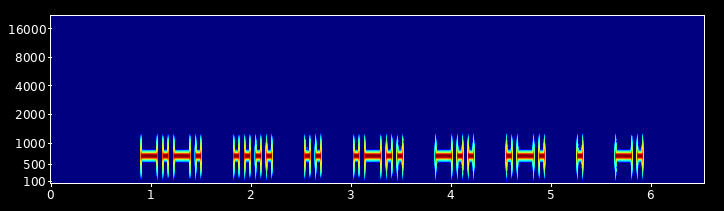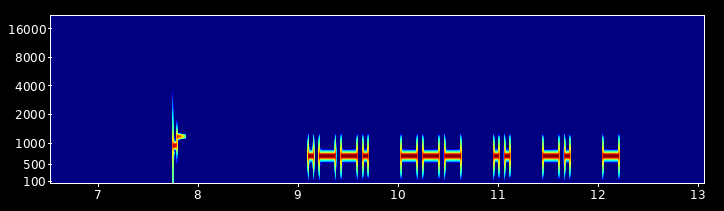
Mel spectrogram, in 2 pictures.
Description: Morse code, heard as a keyed tone, about 22 wpm, spaced as for 16 wpm, 700 Hz. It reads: CHILDREN POINT
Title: 2x Character Spacing - Top 500 Words - 22wpm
